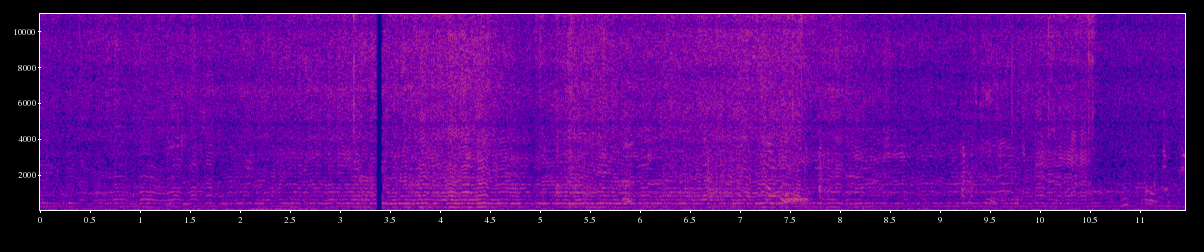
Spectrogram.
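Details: Steady low hum of wild mason bees at work as spring pollinators in 2021, buzzing continuously with wavering overtones, broken once by a brief click near the middle.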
